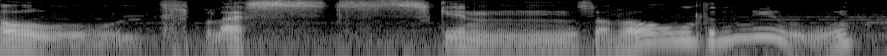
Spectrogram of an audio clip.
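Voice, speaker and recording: A man's put-on character voice at medium pitch, very slow in pace, over clear background noise. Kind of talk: ancient magic incantation. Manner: muttering.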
